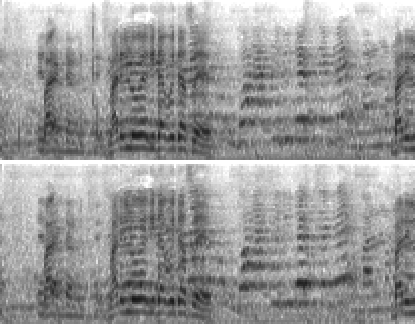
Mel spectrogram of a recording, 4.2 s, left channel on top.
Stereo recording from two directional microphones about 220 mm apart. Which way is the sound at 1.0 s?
30° right (ahead or behind).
